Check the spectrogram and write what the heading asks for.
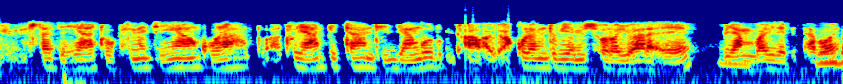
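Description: A person talking almost without pause, with the thin, narrow sound of a telephone line.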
